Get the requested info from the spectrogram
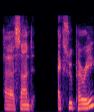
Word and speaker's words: Saint-Exupéry: And the first one is from your biography of, Saint-Exupéry. Did I get the accent on the right place? – Yep.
